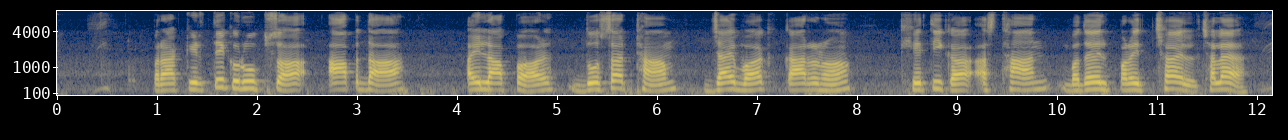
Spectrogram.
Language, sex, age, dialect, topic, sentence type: Maithili, male, 18-24, Southern/Standard, agriculture, statement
